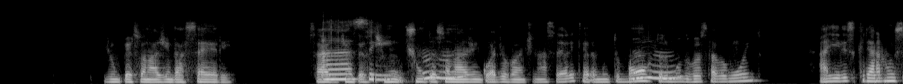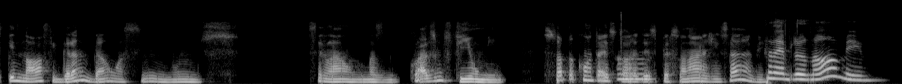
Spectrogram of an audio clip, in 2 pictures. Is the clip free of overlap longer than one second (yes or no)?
no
